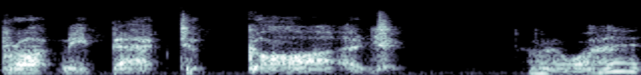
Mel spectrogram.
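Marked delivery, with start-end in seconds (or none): 0.0-2.4 put-on intense delivery. Retelling what a crying man told you when asked if he was okay, imitating intense delivery. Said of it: "he said it with such great intensity".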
